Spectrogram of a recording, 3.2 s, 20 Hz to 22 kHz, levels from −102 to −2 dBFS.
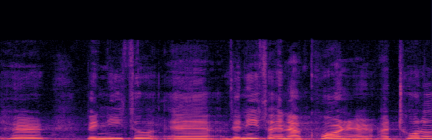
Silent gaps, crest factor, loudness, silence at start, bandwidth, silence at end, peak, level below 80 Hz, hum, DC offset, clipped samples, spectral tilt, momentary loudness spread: none; 14 dB; -35 LUFS; 0 s; 15.5 kHz; 0 s; -20 dBFS; -76 dBFS; none; under 0.1%; under 0.1%; -5.5 dB/octave; 6 LU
